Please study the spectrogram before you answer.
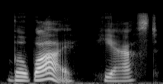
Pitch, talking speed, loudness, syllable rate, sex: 185 Hz, 145 wpm, -17 LUFS, 3.5 syllables/s, female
